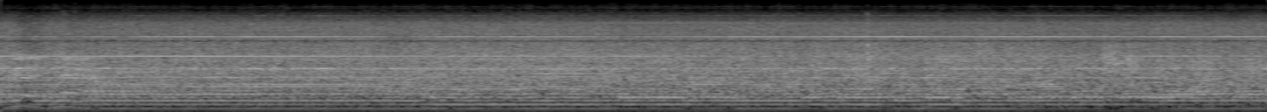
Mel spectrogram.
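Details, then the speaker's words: Bissell upright pet vacuum after full cleaning and rinsed foam filter, reassembled; steady even motor whine with constant airflow rush, no surging or rattles, running healthy. "Everything's back in place. Let's turn it on. Make a little noise."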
